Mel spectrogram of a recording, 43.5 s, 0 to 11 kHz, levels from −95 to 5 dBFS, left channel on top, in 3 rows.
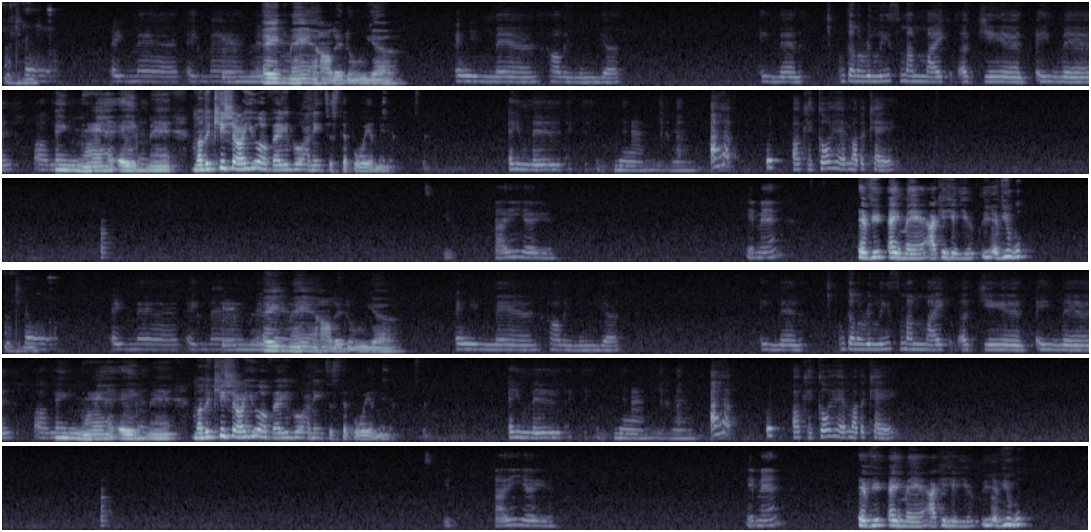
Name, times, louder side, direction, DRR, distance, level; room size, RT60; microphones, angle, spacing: voice 1, 0.3-0.7 1.5-4.0 6.0-8.2 10.1-10.7 11.2-14.6 14.9-15.9 16.3-16.5 17.6-17.9 21.2-22.1 23.9-24.2 24.7-24.8 25.0-26.4, equal, 5° left, 0.6 m, -43 dB
voice 2, 2.9-3.8 22.4-23.8 30.3-30.4 34.9-35.0 35.5-36.4 38.9-39.4 42.2-42.3, equal, 15° right, 1.3 m, -47 dB
voice 3, 3.5-5.3 15.2-19.7 40.4-42.6, left 3 dB, 85° left, 1.0 m, -31 dB
15.5 x 8.1 x 7.1 m
head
